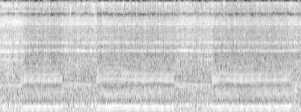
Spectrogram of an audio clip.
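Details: Homelite two-stroke leaf blower that ran before winter storage, stored months with gas left in the tank: after warm-up it surges and sags and won't rev to full speed; old gas suspected.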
